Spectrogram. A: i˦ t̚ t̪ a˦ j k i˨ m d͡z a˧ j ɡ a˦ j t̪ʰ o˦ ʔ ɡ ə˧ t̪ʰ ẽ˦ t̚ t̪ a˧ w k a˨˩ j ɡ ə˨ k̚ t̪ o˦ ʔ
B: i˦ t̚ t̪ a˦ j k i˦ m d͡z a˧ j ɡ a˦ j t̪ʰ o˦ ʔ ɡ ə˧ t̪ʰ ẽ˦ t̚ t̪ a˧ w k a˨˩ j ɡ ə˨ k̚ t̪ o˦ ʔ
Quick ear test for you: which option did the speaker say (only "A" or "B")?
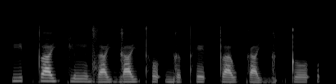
B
